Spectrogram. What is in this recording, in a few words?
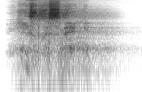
Intelligible Whisper F; Rell; Warframe; Harrow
